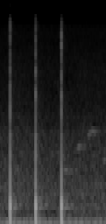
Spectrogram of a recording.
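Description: Three quick, hollow knocks on the bottom of a freshly baked Korean cream cheese garlic bread loaf, tapped close to the mic, each a short low thud with almost no ring. The hollow, empty sound means the loaf is fully cooked.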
